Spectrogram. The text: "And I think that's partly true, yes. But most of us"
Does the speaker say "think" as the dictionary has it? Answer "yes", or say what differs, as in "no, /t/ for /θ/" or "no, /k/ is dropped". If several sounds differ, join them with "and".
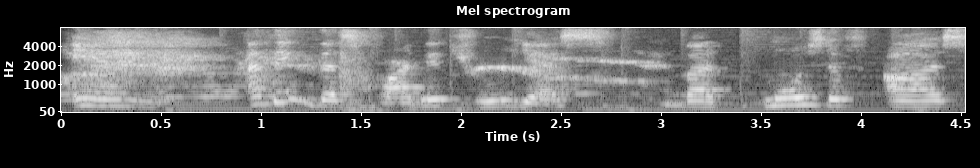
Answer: no, /t/ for /θ/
